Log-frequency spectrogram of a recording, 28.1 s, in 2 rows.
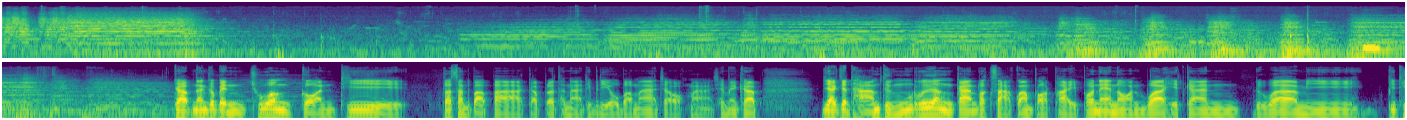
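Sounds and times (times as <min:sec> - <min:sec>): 
brass band playing a march: 0:00.0 - 0:02.6, 0:04.6 - 0:17.0
murmur of outdoor crowd ambience: 0:00.0 - 0:14.9
speech: 0:15.8 - 0:28.0.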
